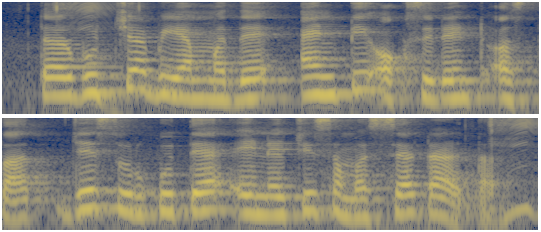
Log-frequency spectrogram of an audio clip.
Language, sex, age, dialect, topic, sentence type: Marathi, female, 56-60, Varhadi, agriculture, statement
